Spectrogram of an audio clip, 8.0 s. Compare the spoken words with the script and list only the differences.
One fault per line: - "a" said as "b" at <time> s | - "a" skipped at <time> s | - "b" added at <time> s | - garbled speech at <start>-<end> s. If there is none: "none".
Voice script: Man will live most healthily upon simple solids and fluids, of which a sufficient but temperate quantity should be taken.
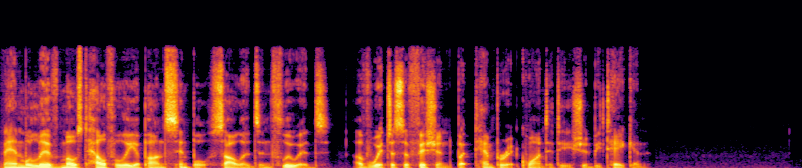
none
